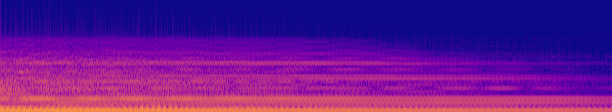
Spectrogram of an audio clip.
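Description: Background music: a single distorted electric guitar chord rings out and slowly fades away.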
